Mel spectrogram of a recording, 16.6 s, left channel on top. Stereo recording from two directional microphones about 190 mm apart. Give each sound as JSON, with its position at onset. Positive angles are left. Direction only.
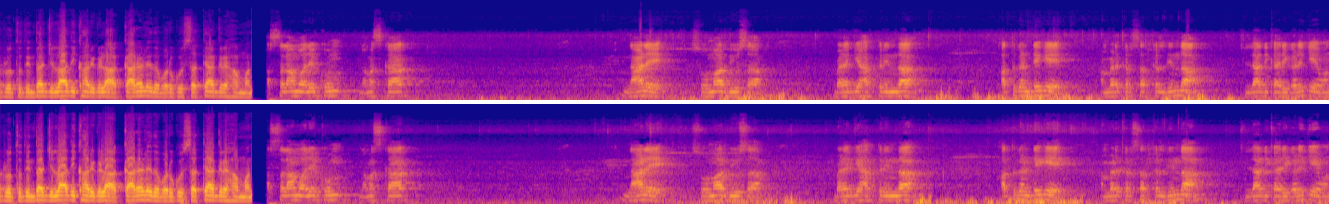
{"t": 0.0, "sound": "a man's voice", "side_deg": -25}
{"t": 3.3, "sound": "a man's voice", "side_deg": 0}
{"t": 8.7, "sound": "a man's voice", "side_deg": 0}
{"t": 12.5, "sound": "a man's voice", "side_deg": -5}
